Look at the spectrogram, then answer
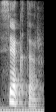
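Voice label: "sektor", Azerbaijani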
